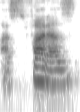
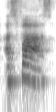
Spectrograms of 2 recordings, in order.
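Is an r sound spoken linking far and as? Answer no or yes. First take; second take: yes; no. First: The words are joined with a linking r sound. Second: The words are said without a linking r sound. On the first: The speaker calls it right. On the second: The speaker calls it wrong. "you're not going to say"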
